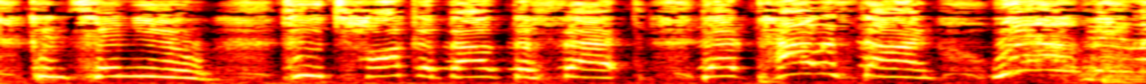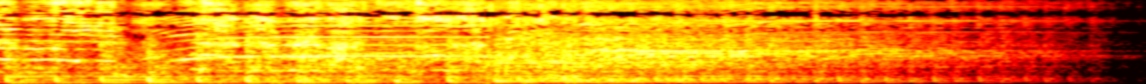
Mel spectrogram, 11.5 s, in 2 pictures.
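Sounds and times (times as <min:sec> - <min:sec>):
speech: 0:00.3 - 0:07.5
rally crowd cheering and shouting: 0:05.4 - 0:11.4.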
